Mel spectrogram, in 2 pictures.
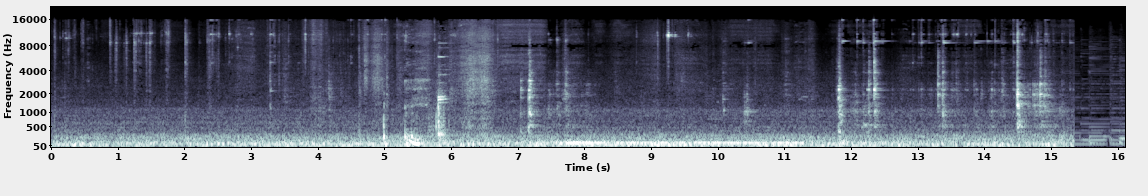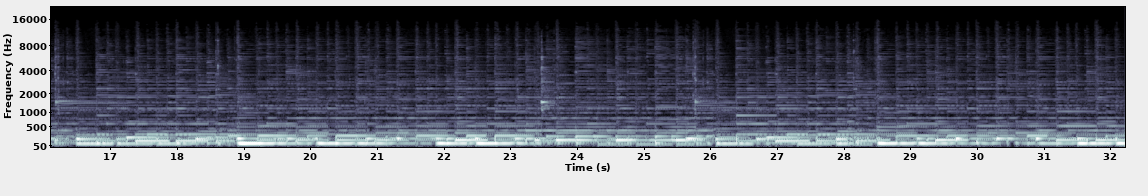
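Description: Small metal clinks and knocks from a steel bumper support bracket and its bolts being handled and fitted against a Jeep's frame, with a low hum for a few seconds midway. About 15 seconds in, this cuts off abruptly and acoustic guitar background music plays instead.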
